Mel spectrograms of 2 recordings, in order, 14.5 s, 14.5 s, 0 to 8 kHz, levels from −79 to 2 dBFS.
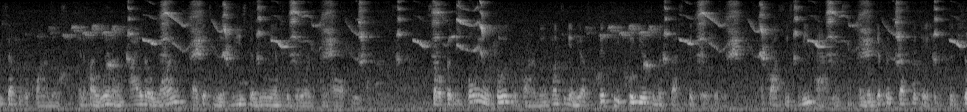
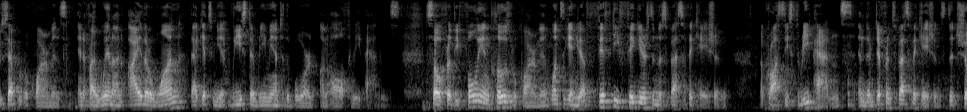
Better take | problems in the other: second | background sound (Bird); 4 dB below the speech // room echo; dies away in 0.4 s

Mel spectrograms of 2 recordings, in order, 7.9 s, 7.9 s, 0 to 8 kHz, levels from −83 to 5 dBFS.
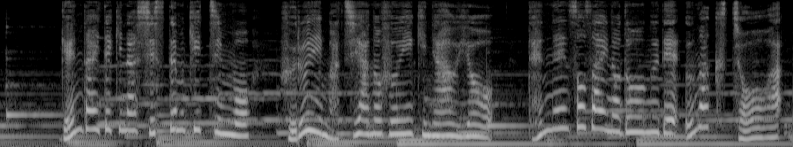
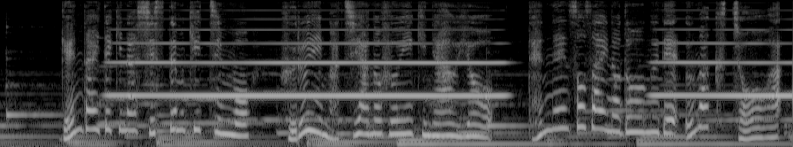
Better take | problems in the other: first | background sound (Wind instrument, woodwind instrument); as loud as the speech

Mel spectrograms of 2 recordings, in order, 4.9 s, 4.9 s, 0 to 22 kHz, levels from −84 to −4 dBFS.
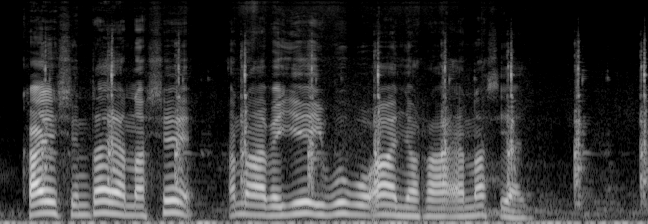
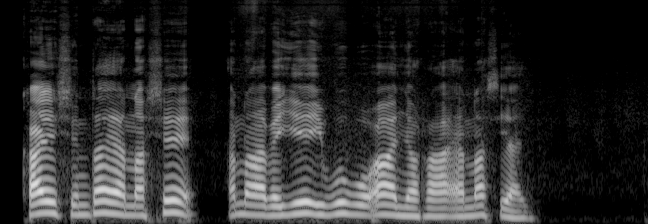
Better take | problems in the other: second | background sound (Tick-tock); 11 dB below the speech

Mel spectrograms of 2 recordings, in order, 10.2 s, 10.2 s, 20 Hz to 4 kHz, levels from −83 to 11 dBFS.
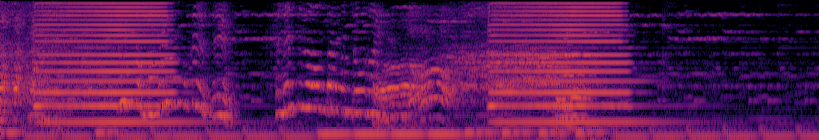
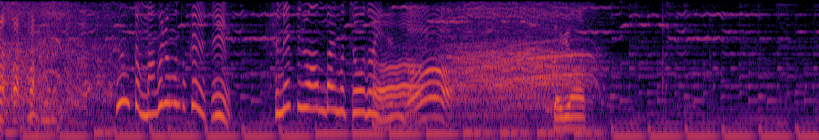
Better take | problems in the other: second | background sound (Bowed string instrument); 3 dB above the speech // room echo; dies away in 0.3 s

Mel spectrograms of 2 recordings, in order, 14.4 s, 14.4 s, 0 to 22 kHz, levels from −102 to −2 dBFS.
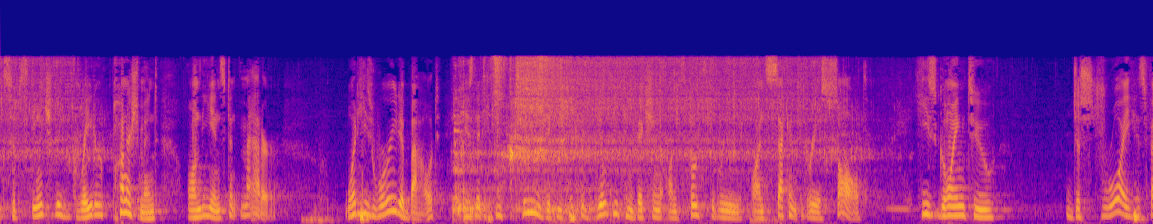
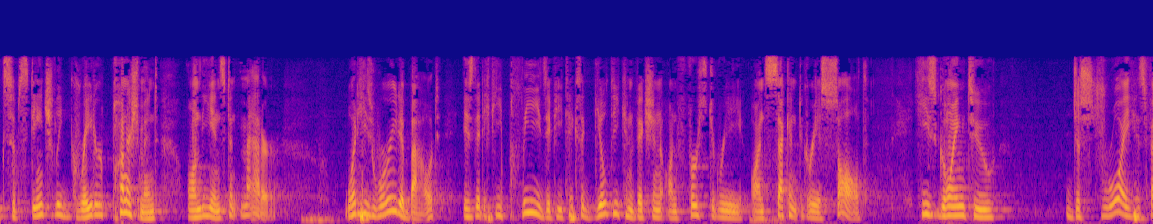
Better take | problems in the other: second | background sound (Cutlery, silverware + Toilet flush / Gurgling); 9 dB below the speech

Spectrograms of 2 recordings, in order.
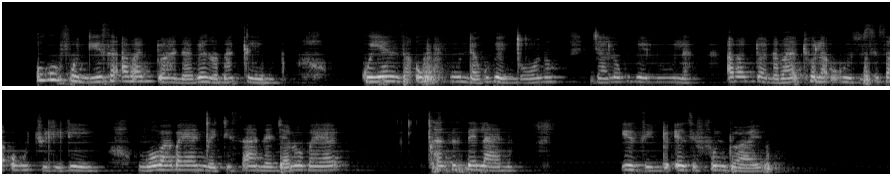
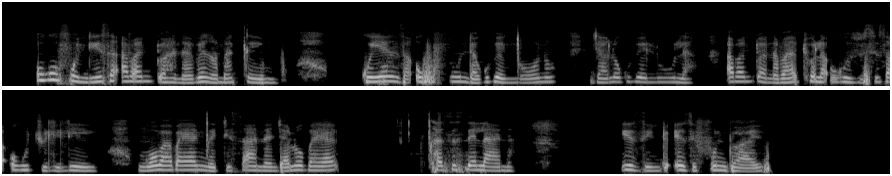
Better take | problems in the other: second | noise reduction (neural separator model SepFormer DNS4)

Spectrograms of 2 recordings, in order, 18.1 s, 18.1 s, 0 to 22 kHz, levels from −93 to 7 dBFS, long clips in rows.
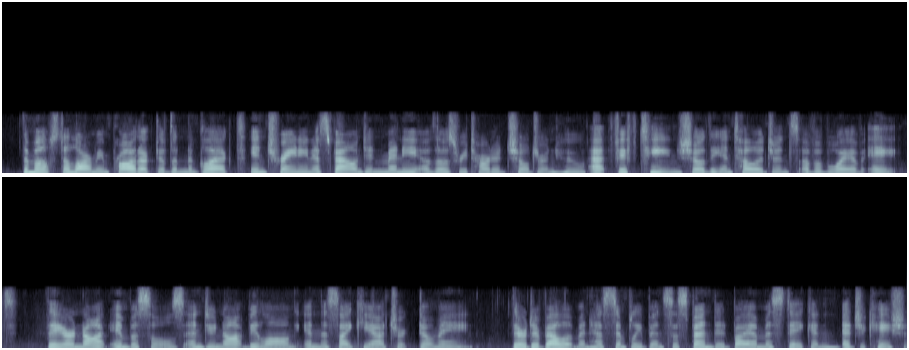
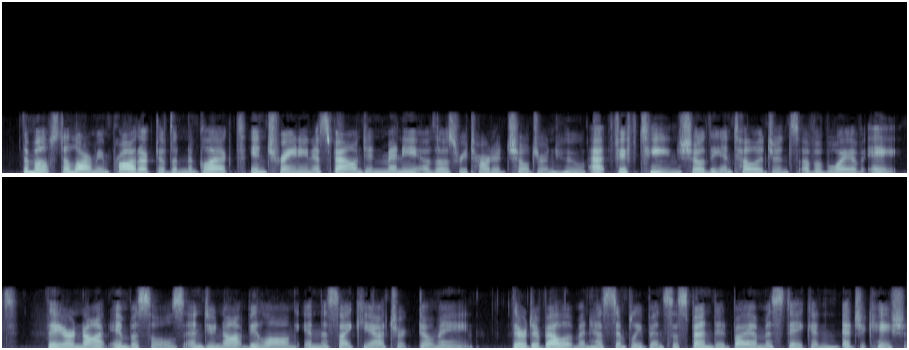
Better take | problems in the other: second | noise reduction (neural separator model SepFormer DNS4)

